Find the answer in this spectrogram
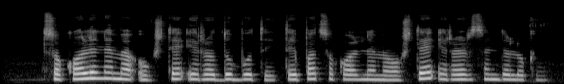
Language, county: Lithuanian, Telšiai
